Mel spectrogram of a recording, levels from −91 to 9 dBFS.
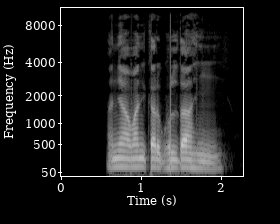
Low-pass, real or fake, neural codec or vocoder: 9.9 kHz; fake; vocoder, 44.1 kHz, 128 mel bands every 256 samples, BigVGAN v2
